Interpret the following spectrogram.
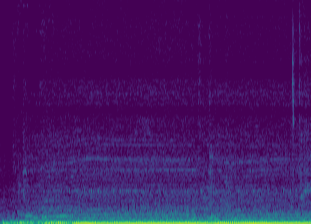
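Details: Loading shovel with tip bucket fault, after replacing failed proportional valve: diesel note rises and holds steady as hydraulics take load, no squeal, chatter or knock; bucket tilt working normally.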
